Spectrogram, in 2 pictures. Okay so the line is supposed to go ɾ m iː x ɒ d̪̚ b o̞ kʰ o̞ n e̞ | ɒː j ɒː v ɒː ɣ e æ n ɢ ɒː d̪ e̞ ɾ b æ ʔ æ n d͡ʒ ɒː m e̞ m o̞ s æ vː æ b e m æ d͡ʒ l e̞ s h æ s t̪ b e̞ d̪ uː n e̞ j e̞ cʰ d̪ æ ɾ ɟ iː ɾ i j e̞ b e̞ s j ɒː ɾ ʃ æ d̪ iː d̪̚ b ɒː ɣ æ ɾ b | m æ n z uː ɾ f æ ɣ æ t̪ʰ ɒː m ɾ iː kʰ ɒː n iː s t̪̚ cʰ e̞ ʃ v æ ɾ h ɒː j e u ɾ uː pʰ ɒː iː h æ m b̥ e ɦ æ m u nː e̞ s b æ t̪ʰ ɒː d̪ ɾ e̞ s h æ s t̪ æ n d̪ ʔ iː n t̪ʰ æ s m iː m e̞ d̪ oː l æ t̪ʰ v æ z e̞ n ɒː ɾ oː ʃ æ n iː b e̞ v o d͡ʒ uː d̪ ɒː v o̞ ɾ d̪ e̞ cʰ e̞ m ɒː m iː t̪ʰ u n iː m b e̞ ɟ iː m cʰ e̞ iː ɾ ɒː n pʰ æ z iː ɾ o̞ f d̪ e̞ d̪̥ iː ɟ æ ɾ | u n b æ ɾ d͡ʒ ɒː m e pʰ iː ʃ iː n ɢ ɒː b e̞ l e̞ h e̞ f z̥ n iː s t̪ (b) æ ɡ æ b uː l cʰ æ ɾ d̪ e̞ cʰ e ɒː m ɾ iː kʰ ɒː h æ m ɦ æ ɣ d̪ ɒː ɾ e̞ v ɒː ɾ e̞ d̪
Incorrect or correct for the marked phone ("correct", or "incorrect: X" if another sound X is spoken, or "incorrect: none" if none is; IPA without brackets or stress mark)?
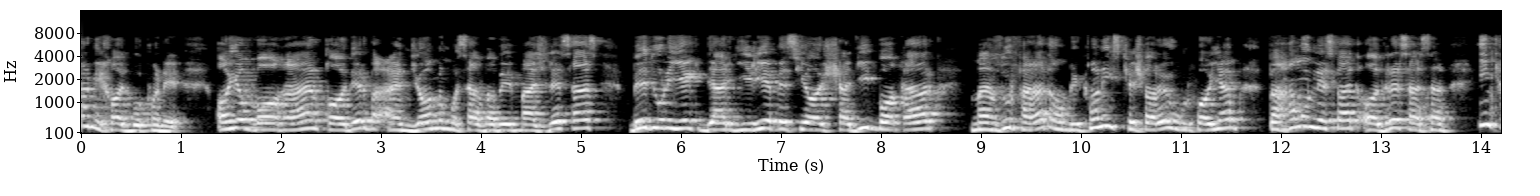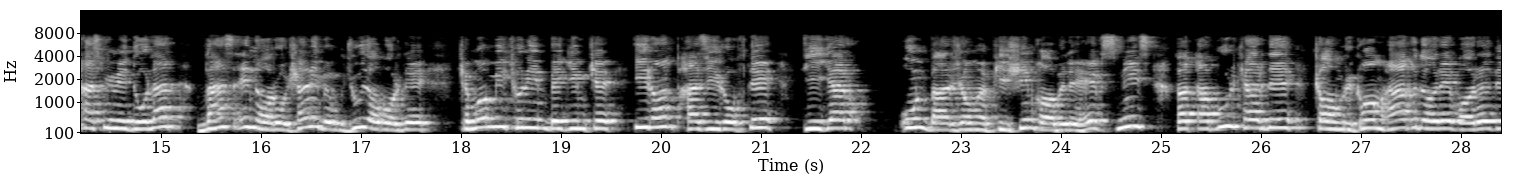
incorrect: v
